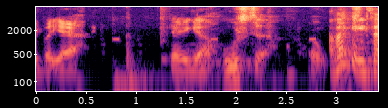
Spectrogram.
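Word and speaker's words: Worcester: 15 pounds uh yeah wooster best way to pronounce it for true central mass folks is wooster i can't remember if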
